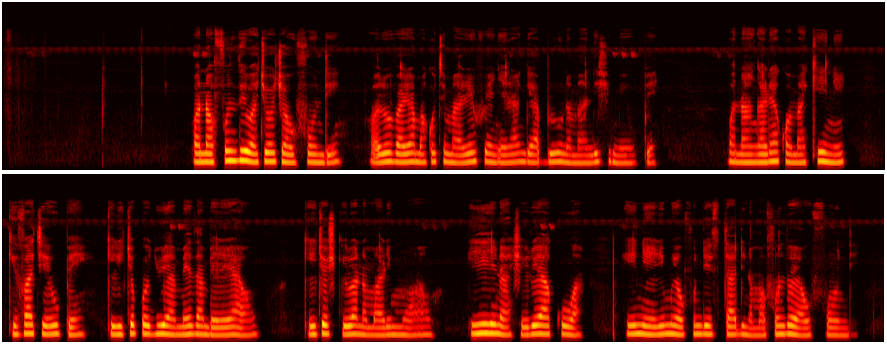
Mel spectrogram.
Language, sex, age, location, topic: Swahili, female, 25-35, Dar es Salaam, education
